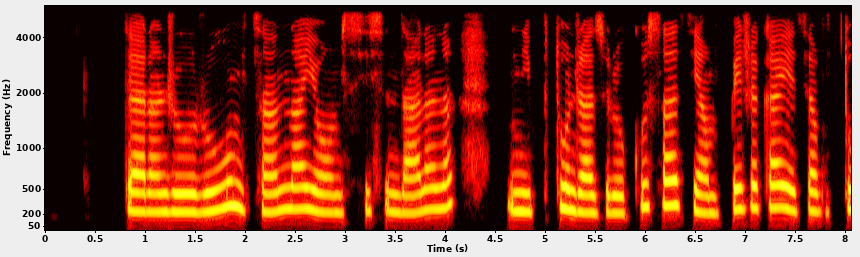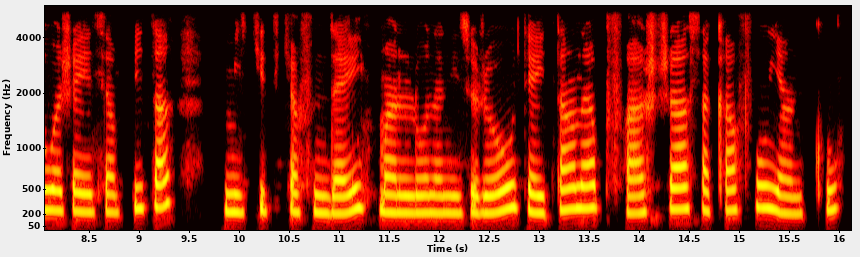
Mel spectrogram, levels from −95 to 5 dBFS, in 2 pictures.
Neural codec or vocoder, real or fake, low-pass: none; real; 5.4 kHz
